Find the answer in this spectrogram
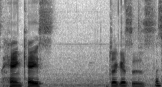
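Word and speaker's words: Handkäse: you pronounce that either and uh it's actually pronounced hand case which i guess is was there a date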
